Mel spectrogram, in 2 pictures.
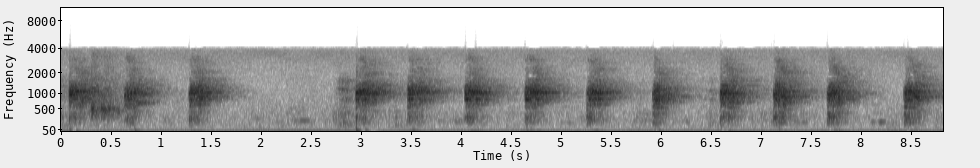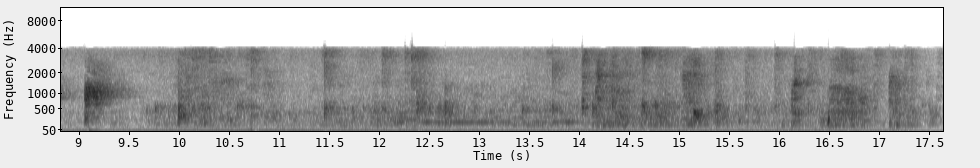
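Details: French bulldog giving a run of regular sharp barks about once a second, then the barking breaks into softer, scattered yips and whining sounds with some background noise.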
